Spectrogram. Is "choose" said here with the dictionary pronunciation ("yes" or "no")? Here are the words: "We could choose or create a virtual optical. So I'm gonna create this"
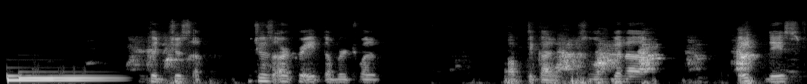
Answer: no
